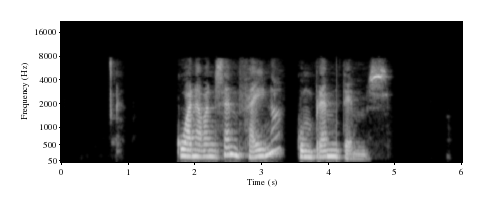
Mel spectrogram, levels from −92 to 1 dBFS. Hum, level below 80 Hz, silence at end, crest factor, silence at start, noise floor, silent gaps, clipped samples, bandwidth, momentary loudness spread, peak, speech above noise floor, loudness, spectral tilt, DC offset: none; -58 dBFS; 1.15 s; 20 dB; 0.7 s; under -90 dBFS; 3.37-3.53 s; under 0.1%; 7.8 kHz; 16 LU; -2 dBFS; over 72 dB; -19 LUFS; -5 dB/octave; under 0.1%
